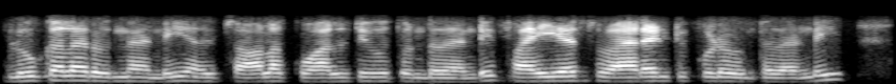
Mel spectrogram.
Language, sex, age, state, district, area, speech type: Telugu, male, 18-30, Telangana, Medak, rural, conversation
